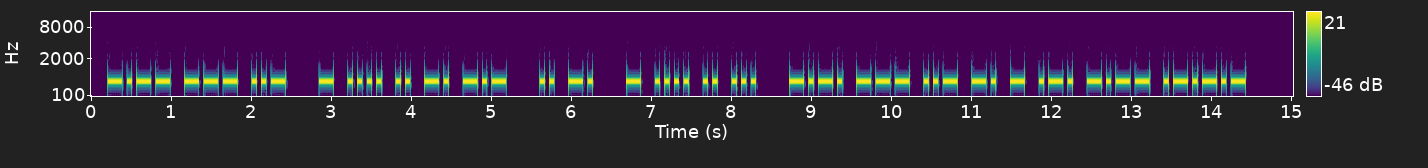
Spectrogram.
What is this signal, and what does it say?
Morse code, heard as a keyed tone, about 20 wpm, 700 Hz. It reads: YOU THINK IN THIS COUNTRY.
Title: Sentences from Top 1200 Words 20wpm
